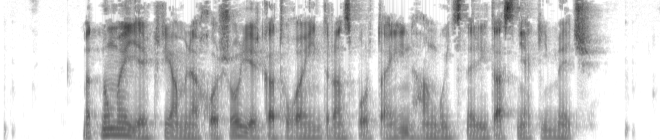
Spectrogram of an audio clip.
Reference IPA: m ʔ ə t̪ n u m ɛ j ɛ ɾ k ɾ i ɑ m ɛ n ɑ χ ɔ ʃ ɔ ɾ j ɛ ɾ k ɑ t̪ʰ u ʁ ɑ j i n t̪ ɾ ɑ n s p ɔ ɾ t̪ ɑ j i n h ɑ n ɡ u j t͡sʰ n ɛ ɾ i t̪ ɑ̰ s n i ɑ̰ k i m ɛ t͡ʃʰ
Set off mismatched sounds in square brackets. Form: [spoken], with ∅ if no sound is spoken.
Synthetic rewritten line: m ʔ ə t̪ n u m ɛ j ɛ ɾ k ɾ i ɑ m ɛ n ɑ χ ɔ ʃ ɔ ɾ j ɛ ɾ k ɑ t̪ʰ u ʁ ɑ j i n t̪ ɾ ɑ n s p ɔ ɾ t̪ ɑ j i n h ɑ [ŋ] ɡ u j t͡sʰ n ɛ ɾ i t̪ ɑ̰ s n [j] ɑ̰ k i m ɛ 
